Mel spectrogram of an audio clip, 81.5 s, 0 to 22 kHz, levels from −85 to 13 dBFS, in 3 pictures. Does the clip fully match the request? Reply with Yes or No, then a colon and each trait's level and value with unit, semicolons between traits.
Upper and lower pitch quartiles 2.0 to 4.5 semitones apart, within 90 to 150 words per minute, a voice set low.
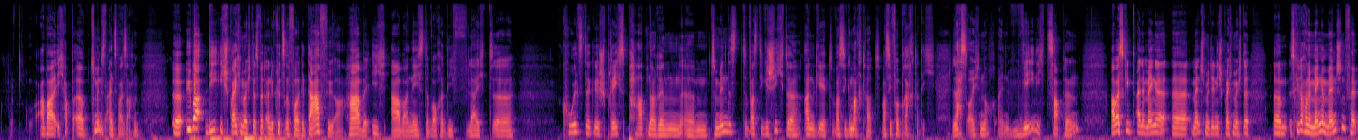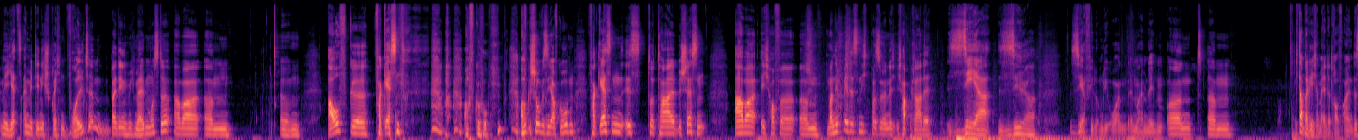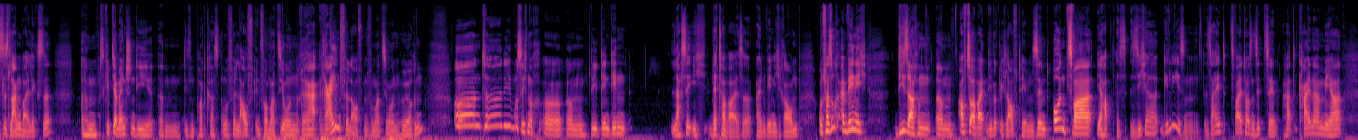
No: average, 5.1 semitones; average, 145 wpm; low, 125 Hz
